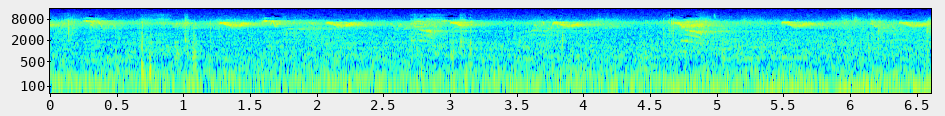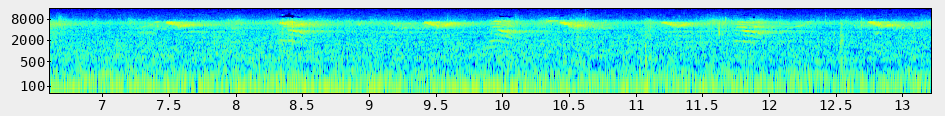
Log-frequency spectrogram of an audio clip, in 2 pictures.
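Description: A small bird chirping over and over, short high calls about once a second, over a steady low rumble.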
